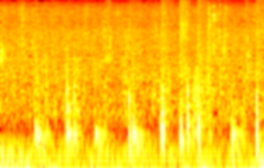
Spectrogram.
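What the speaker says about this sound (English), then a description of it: "I heard the goat running through here." Goat hooves clattering in the horror game Devour: quick, irregular clip-clop footfalls on a hard floor, faint and somewhat distant under a steady background hiss, with no talk.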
